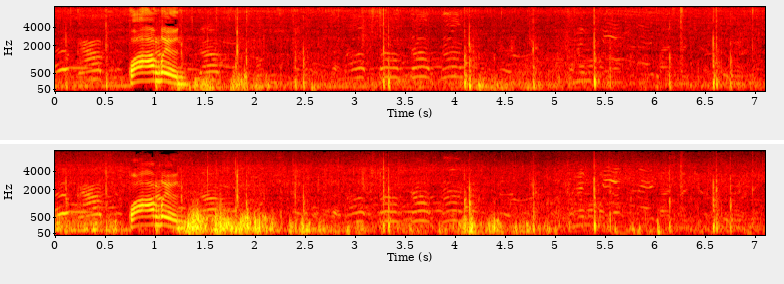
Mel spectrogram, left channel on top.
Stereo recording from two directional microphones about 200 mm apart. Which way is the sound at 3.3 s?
20° left (ahead or behind).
